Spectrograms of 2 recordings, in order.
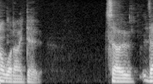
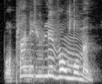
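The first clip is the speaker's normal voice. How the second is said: high, louder-pitched exasperation; incredulous rebuke; 13 semitones higher, 4 dB louder than usual. Acted. Co-host scolding the absent woman in her bubble, incredulous.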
